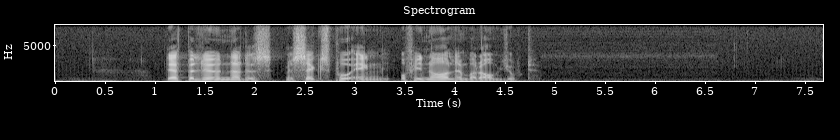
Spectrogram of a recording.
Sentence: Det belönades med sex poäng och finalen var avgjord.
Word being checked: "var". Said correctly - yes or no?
yes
